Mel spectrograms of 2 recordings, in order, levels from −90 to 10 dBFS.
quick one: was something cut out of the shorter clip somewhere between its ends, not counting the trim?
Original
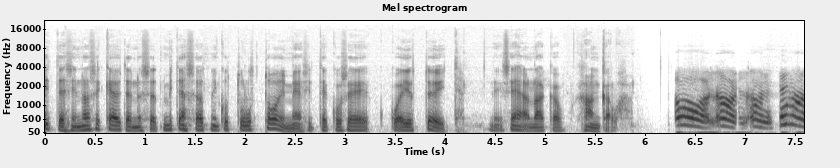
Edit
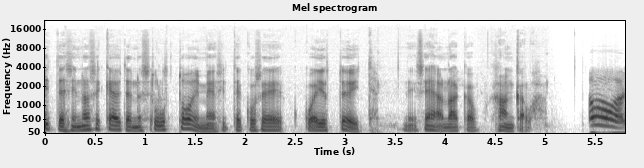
yes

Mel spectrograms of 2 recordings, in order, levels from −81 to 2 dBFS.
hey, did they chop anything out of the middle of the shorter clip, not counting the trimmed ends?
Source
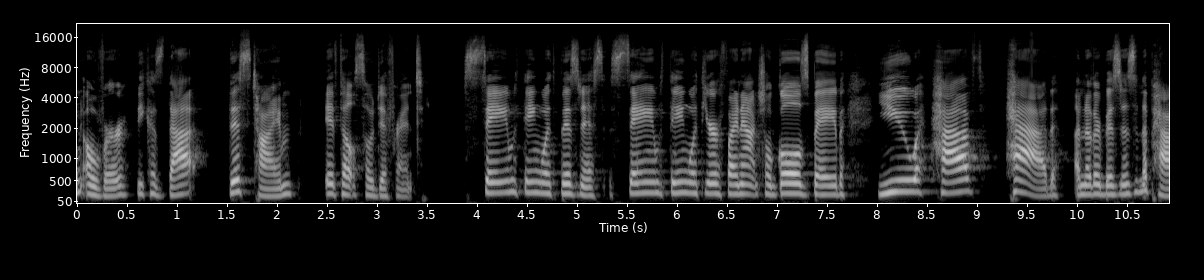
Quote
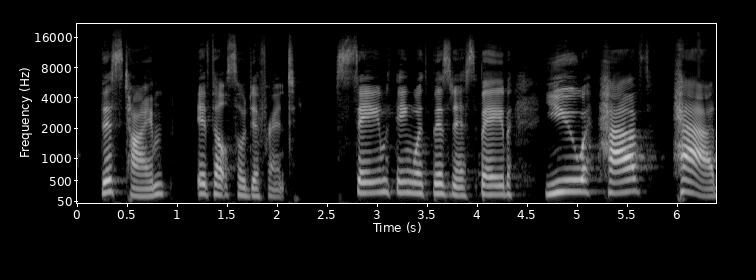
yes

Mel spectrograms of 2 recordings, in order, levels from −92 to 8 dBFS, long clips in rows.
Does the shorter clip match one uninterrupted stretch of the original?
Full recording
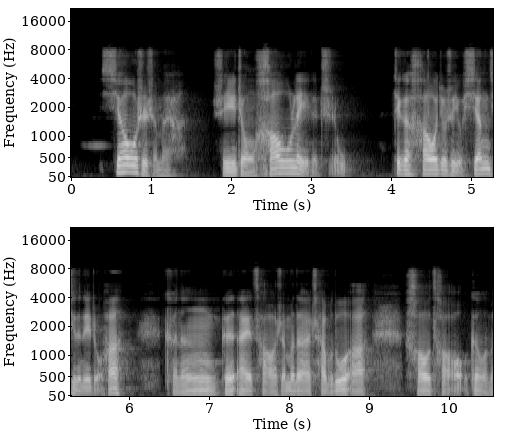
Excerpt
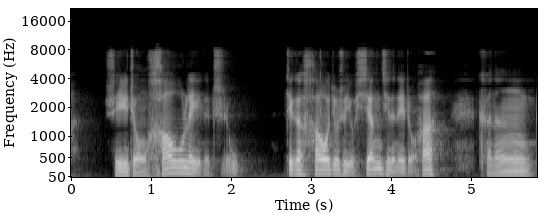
yes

